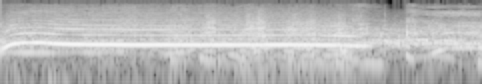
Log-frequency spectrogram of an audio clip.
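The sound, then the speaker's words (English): Loud cheering from a small studio crowd during an America's Best Dance Crew After Show, with one long, steady high-pitched whoop held over a burst of excited overlapping voices and shouts. “Did you hear that applause?”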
